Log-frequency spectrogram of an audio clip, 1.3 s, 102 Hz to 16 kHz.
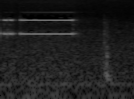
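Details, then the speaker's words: Taramps HD100 car audio amplifier module going into protection; continuity beep on transformer with turns unsoldered: one turn is shorted, touching the orange secondary wire. "essa espira aqui ela tá ruim ela tá encostando no fio laranja no secundário"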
